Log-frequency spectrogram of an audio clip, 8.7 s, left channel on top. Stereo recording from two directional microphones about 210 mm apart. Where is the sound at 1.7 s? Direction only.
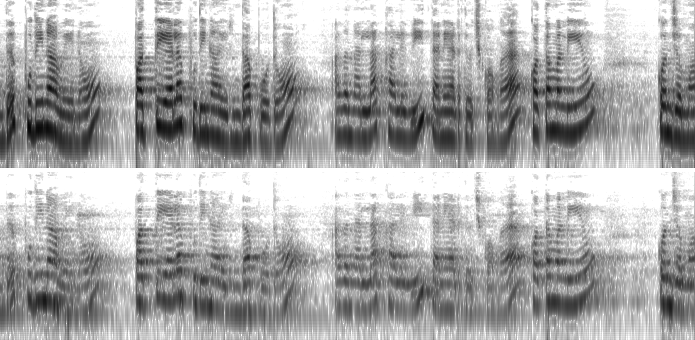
40° left (ahead or behind).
